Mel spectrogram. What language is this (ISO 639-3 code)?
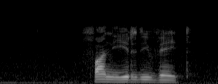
afr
